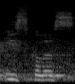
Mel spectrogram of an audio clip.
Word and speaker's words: Aeschylus: The British say potato, just as the British say Aeschylus and Oedipus.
